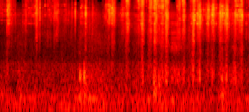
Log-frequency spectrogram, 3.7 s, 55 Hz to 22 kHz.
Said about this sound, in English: There's 30 coins in here.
